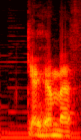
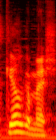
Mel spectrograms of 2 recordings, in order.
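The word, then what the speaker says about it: Gilgamesh: Father, alas, my son Gamoth had put a spell on me. Father, I think you're mispronouncing everything. That's not his name. His name is Gilgamsh.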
